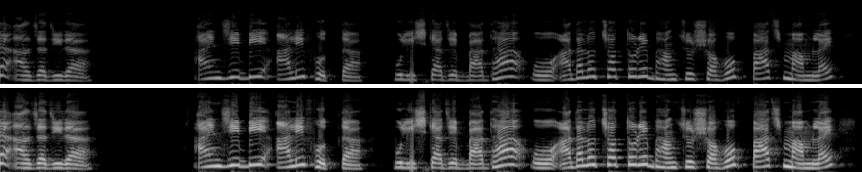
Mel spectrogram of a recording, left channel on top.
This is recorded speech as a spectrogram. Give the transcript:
আল জাজিরা। আইনজীবী আলিফ হত্যা, পুলিশ কাজে বাধা ও আদালত চত্বরে ভাঙচুর সহ ৫ মামলায়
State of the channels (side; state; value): left; quieter; 13.3 dB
